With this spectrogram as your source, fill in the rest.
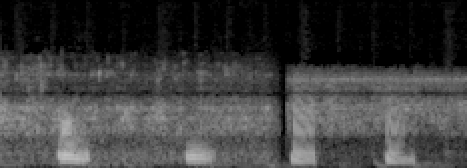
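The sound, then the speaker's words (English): Cod producing sounds with their swim bladders. Four short, low knocking grunts are spaced roughly evenly over a steady hiss. “The sounds cod make with their swim bladders appear to have regional accents.”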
